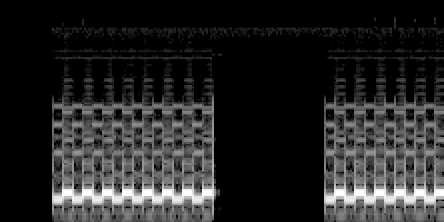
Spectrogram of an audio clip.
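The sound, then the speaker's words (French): A telephone rings twice, each ring a rapid warbling electronic trill lasting under two seconds, separated by a short pause, with no voices. It is a call to the Annecy youth hostel to make a reservation. “Je téléphone pour une réservation.”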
